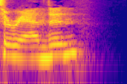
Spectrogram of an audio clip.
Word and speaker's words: Sarandon: I forgot who told me how it was, but uh, now, Chris Sarandon is that how you, that's how you pronounce his name? – Chris Sarandon.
